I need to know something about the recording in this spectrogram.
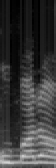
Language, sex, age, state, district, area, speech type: Odia, female, 18-30, Odisha, Bargarh, rural, read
